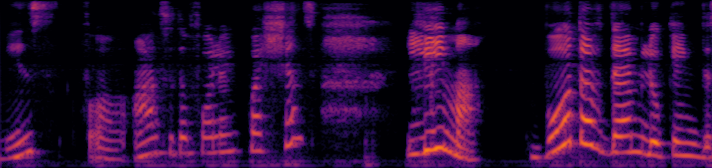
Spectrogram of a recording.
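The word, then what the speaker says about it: لِمَ: So whenever questioning tool ma is joined with harf jar li, the alif is deleted and it becomes lima. Okay, and in pronouncing, we will use as lima, like this, lima.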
